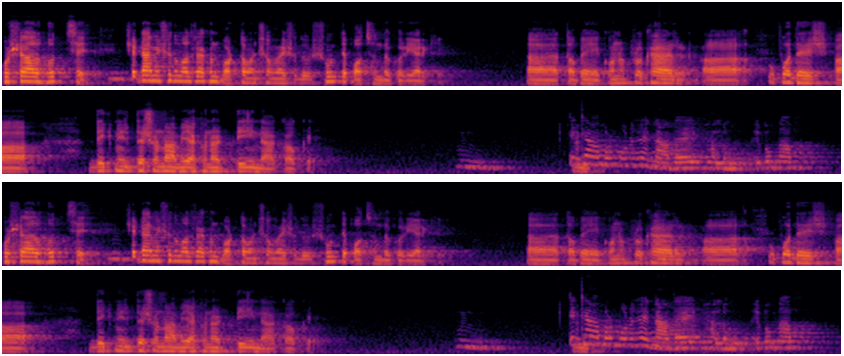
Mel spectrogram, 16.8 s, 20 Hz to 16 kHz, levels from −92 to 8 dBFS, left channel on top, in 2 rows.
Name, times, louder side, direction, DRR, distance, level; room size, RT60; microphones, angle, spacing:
voice 1, 0.0-0.9 1.2-4.2 5.2-8.7 9.3-11.5 14.1-14.3, left 3 dB, 40° left, 11 dB, 0.8 m, -32 dB
voice 2, 1.0-1.5 6.5-6.8 12.9-13.3 14.1-16.3, right 1 dB, 45° right, 4 dB, 5.4 m, -41 dB
28.5 x 21.5 x 9.6 m, 1.1 s
head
